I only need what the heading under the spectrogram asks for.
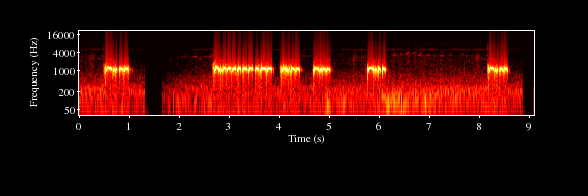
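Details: Zebra dove calling in the wild, giving short bursts of fast, purring trilled coos separated by silent gaps. One longer rolling phrase lasts over a second.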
